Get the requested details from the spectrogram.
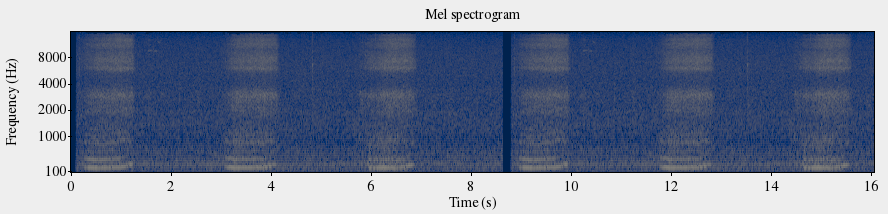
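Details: Sleeping Sphynx cat: regular rhythmic snoring with a high whistling tone on each breath, about 21 breaths a minute; snoring.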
